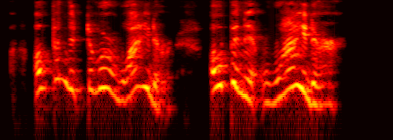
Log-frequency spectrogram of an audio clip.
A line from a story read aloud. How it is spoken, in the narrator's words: spoke more and more urgently as she neared death, saying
